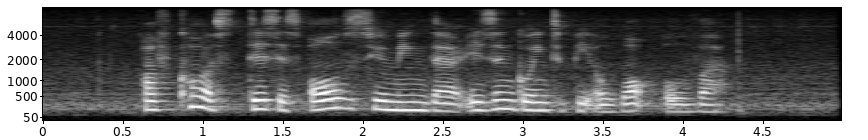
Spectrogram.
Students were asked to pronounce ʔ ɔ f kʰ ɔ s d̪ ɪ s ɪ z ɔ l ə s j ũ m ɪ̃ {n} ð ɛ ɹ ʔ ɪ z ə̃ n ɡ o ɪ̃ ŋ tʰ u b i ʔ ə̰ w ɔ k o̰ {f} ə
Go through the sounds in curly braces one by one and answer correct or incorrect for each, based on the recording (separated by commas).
incorrect, incorrect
